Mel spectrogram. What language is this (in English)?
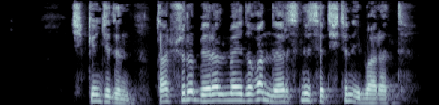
Uyghur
